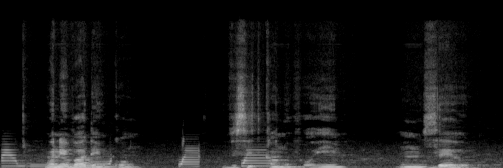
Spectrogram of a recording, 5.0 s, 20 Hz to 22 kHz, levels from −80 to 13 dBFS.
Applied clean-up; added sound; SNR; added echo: none; Guitar; 14 dB; none.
